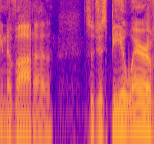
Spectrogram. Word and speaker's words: Nevada: spanish word and that correct pronunciation of the spanish word would be nevada i understand that but it's nevada but why why because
